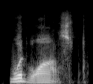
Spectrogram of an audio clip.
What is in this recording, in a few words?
"woodwasp", American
